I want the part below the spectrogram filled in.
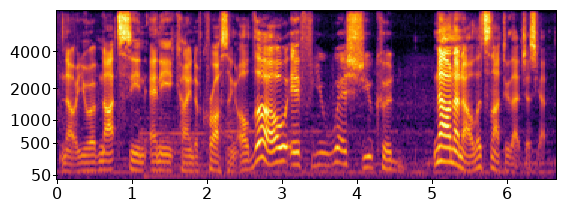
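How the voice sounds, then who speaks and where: Halting, deliberate man narrating a tabletop game. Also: medium pitch, sing-song, a bit bright, slight background noise. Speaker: game master. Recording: music behind the voice. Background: background music.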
